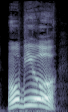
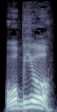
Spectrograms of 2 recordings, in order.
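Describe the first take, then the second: First: Much higher, louder final yell; furious scream. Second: Enraged shout. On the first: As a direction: scream the threat at full rage. Threat repeated, rising rage. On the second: Enraged threat in a fight. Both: Acted.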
